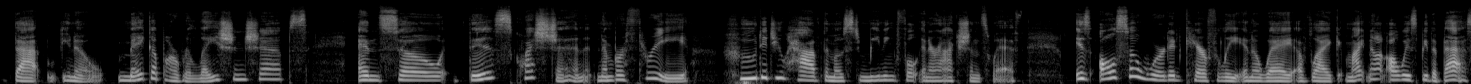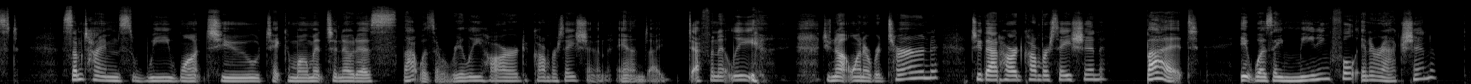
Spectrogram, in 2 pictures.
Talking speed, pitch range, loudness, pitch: 145 wpm, 165-215 Hz, -28 LUFS, 190 Hz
